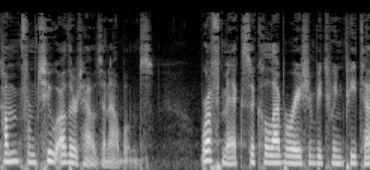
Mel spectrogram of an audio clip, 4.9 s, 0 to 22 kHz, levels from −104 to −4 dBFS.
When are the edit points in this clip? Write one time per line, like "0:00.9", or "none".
none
